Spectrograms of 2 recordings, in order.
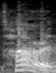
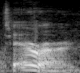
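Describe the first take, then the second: First: The first vowel sounds like the one in 'car'. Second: The first vowel sounds like the one in 'bed'. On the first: This is how the caller said the name. "I'm like, "Is Tara there?"" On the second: This is how her family said the name. "her parents called her Terra"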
